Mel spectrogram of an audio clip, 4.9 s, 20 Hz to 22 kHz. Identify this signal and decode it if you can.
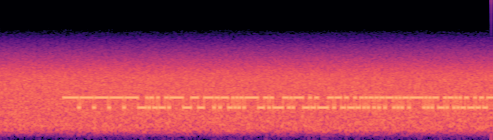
RTTY (50 baud, 450 Hz shift), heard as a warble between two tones, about 1140 Hz centre, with radio static. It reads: OM4NTX TU F6YHS …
